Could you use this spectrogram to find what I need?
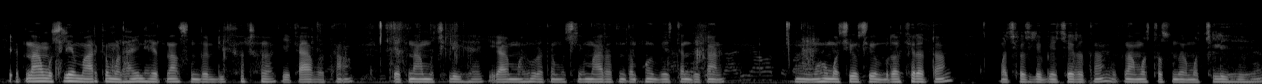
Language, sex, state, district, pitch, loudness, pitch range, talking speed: Hindi, male, Chhattisgarh, Balrampur, 120 Hz, -37 LUFS, 120-130 Hz, 180 wpm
